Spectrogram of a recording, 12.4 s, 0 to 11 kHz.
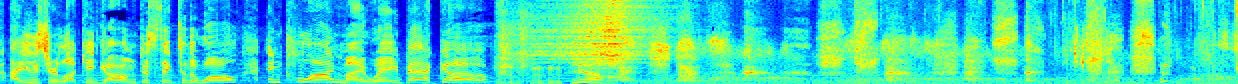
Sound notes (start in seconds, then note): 5.0 laughs; 6.5 panting; 6.6 wind whooshing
